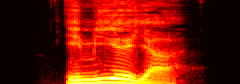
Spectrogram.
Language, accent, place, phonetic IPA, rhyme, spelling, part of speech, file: German, Germany, Berlin, [eˈmiːli̯a], -iːli̯a, Emilia, proper noun, De-Emilia.ogg
- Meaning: a female given name from Latin, variant of Emilie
